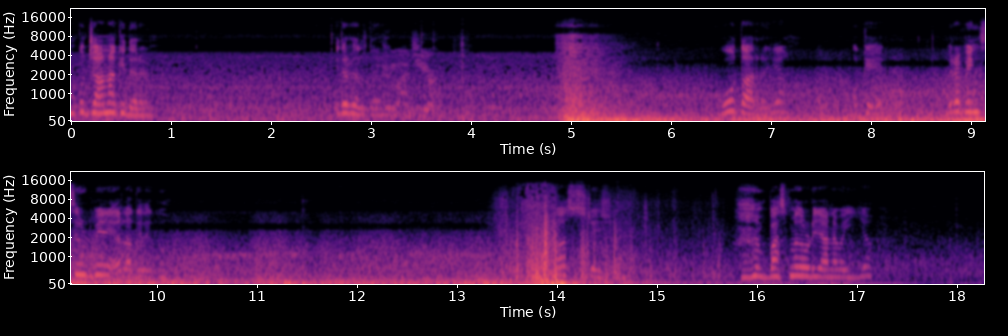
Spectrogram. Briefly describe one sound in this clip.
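A young boy talks with animation into a close microphone.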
